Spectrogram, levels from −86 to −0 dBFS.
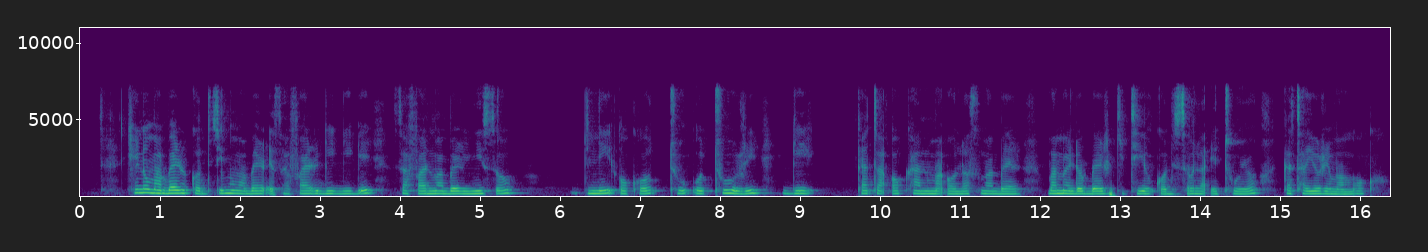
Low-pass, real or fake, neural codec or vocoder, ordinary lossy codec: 7.2 kHz; fake; codec, 16 kHz, 4 kbps, FunCodec, trained on LibriTTS, 50 frames a second; none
